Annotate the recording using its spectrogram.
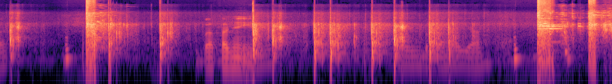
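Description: Game blocks break with short, crunching taps, one after another.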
